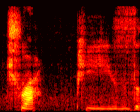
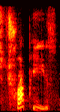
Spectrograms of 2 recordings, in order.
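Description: First: "trapeze" broken into "tra", pause, "peeze"; sounding out in parts. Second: Said in the usual way. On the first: Shown as a demonstration. Teacher building the word for pupils, sounding out in parts. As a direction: slowly split "trapeze" into two stretched parts. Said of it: "Final sound". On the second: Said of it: "The word is".

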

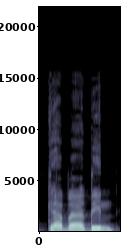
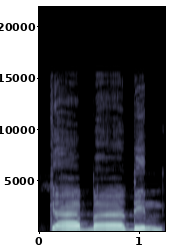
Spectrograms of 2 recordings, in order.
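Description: First: Short vowels, syllables run together; quick reading. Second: Drawn-out syllable by syllable reading; slow demo. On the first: Teacher showing how it must be read, quickly. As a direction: read it briskly as one word. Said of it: "দ্রুতটা উচ্চারণ করতে হবে". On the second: Teacher showing learners the word first, slowly. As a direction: stretch each syllable for learners. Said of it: "প্রথমে আমি slow বলছি". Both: Shown as a demonstration.

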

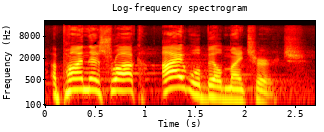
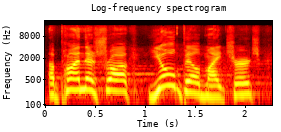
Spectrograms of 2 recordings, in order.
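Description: First: I punched, slowed down; slow, with the stress landing on I. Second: Said in the usual way. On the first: Shown as a demonstration. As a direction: lean on the word I. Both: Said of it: "But not".

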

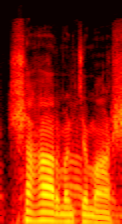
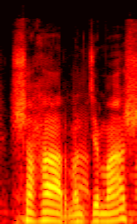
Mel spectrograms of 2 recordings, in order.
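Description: Both takes have the same delivery.

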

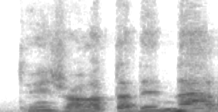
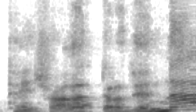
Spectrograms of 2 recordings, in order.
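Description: First: Mock yell. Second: Louder shouted retort on 出んな; comedy yell. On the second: Pretend. Practising a comedy duo retort, a louder mock yell. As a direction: throw the line out like a manzai tsukkomi. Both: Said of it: "怒鳴り系いけるわ".

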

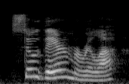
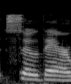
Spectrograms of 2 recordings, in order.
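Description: First: "So there" leaps much higher and louder, rising; a child's emphatic "So there" taken as defiance. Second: Said in the usual way. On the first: A narrator's reading. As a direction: punch "So there" as a final emphasis. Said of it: "intended to emphasize her assertion".

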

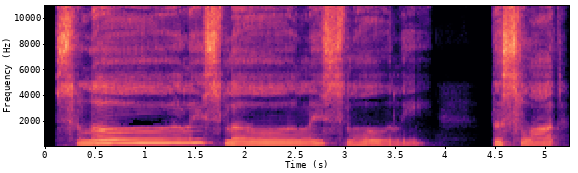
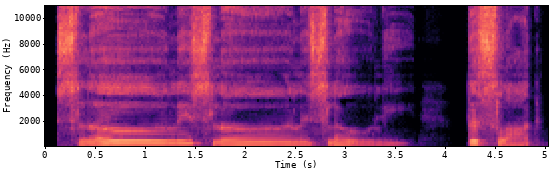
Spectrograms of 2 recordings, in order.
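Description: No difference in how they are said.

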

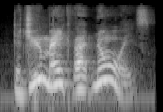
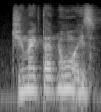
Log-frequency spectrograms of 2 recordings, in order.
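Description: First: "you" pushed hard, slower and louder; demanding repeat. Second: Said in the usual way. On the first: Acted. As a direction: press "you", slow and insistent. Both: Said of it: "Hey, answer me".

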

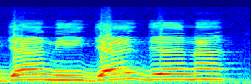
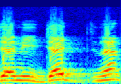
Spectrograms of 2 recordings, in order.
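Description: First: 'jajena' chanted high, the second j echoing into a short vowel; bouncing jim. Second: 'jajna' with the j closed straight onto the n; jim without bounce. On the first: Teacher correcting the mistake, 'jajena' with bouncing j. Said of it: "suaranya mantul". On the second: Teacher showing the mistake, 'jajna' with no bounce. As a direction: say 'jajna' with no little vowel after j. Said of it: "Bukan jani, jajna". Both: Shown as a demonstration.

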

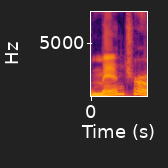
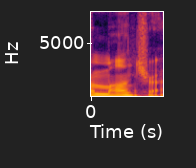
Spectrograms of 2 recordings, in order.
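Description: First: "mantra" with the first A as in "man"; short-A pronunciation. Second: "mantra" with the first A as in "father"; broad-A pronunciation. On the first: Host checks a pronunciation, "mantra" with the A of "man". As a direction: say "mantra" starting like the word "man". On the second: Host offers the alternative pronunciation, "mantra" with an "ah". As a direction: say "mantra" starting with an open "mahn". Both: Shown as a demonstration. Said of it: "Is it mantra or mantra".

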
